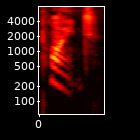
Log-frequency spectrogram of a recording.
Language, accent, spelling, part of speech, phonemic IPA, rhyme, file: English, US, point, noun / interjection / verb, /pɔɪnt/, -ɔɪnt, En-us-point.ogg
- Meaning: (noun) A small dot or mark.: 1. Something tiny, as a pinprick; a very small mark 2. A full stop or other terminal punctuation mark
